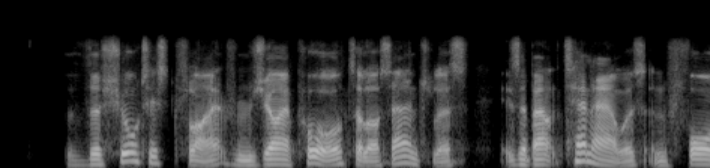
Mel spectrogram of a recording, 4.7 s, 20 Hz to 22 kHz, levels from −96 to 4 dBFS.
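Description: Opus voice compression runs through the whole clip. The encoder's linear-prediction mode is coding the excitation coarsely and narrowing the band, leaving nothing above 8.9 kHz, so the speech sounds muffled, hoarse and a bit robotic. That points to a low rate, roughly 12 kbps.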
